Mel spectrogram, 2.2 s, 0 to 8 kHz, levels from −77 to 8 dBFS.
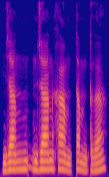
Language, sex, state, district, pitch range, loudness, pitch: Wancho, male, Arunachal Pradesh, Longding, 125-140 Hz, -17 LUFS, 140 Hz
